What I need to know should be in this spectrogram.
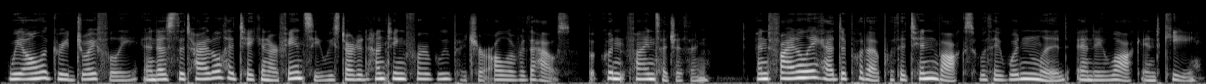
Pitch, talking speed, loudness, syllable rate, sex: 225 Hz, 240 wpm, -17 LUFS, 5.7 syllables/s, female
